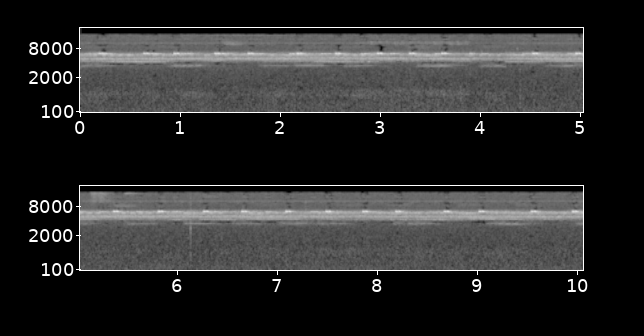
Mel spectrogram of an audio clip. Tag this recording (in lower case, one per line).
cricket
insect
